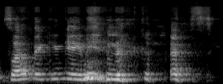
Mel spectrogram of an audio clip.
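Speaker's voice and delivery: laughing through the punchline. Real, not acted. Retelling punchline while laughing.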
